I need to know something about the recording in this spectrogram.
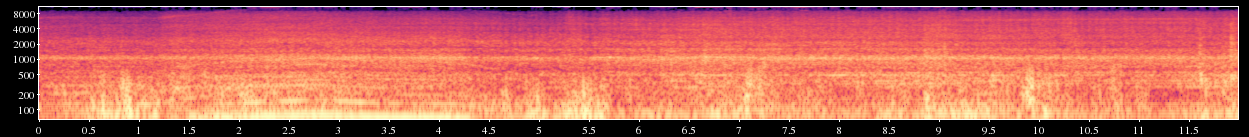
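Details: Mitchell garbage truck 1040, loud diesel idle: raspy, uneven puffing chuff about four per second over the rumble; exhaust leak.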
